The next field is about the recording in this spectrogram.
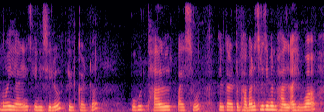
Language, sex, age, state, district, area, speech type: Assamese, female, 18-30, Assam, Barpeta, rural, spontaneous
